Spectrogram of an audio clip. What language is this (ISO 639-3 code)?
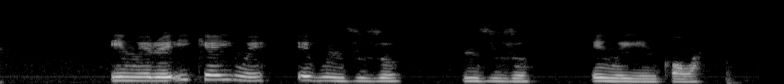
ibo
